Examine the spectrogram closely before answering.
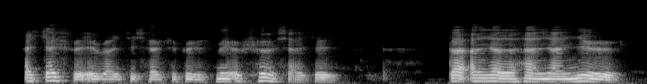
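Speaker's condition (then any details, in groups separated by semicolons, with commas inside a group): Mouth cancer after operations; radiotherapy damaged tongue and bone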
